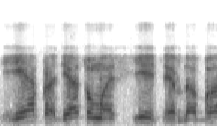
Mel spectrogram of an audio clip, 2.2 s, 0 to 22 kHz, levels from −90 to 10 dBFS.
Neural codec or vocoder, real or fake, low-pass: vocoder, 22.05 kHz, 80 mel bands, WaveNeXt; fake; 9.9 kHz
